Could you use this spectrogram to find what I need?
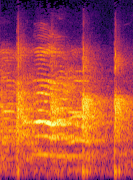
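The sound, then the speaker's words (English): Three sharp, separate hand claps ring out at uneven intervals, each a crisp slap, over a steady murmur of voices with a sustained vocal tone. “One clap. One clap.”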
